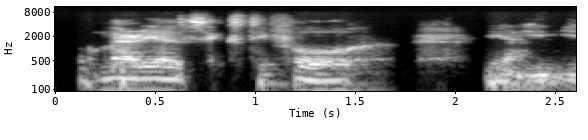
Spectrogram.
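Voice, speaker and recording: Here a man talks in a southern English accent. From southern England, Kent. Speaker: composer and orchestral arranger. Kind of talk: casual interview.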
